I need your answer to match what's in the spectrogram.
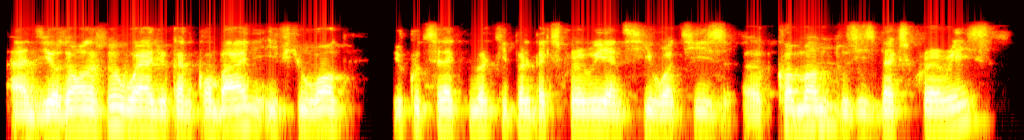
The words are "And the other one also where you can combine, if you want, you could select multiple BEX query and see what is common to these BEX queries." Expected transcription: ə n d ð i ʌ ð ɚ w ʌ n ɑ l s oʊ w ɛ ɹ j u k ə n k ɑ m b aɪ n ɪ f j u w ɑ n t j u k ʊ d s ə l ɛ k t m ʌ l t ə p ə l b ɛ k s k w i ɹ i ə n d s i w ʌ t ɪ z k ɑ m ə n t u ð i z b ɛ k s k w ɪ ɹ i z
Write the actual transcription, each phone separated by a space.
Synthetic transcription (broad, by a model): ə n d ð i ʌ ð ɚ w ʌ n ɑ s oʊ w ɛ ɹ j u k ə n k ɑ b aɪ n ɪ f j u w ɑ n t j u k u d s ə l ɛ k t m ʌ l t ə p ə l b ɛ k s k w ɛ ɹ i ə n d s i w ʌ t ɪ z k ɑ m ə n t u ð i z b ɛ k s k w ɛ ɹ i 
